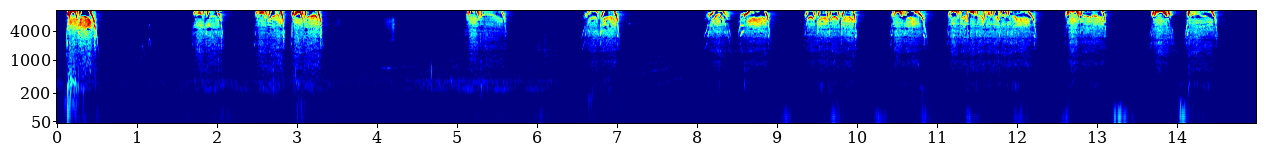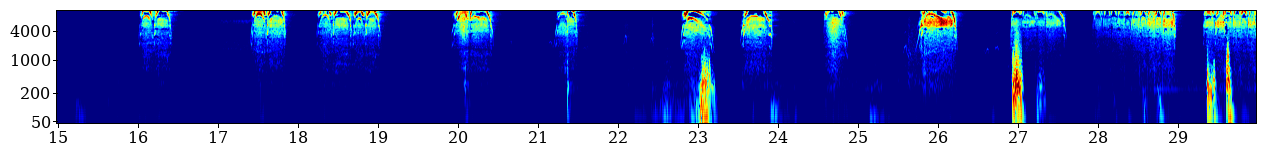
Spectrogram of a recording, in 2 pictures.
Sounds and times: squeaky toy block 0:00.1 - 0:00.6
squeaky toy block 0:01.7 - 0:03.4
squeaky toy block 0:05.1 - 0:05.7
squeaky toy block 0:06.6 - 0:07.1
squeaky toy block 0:08.1 - 0:14.6
squeaky toy block 0:16.1 - 0:16.5
squeaky toy block 0:17.5 - 0:19.1
squeaky toy block 0:20.0 - 0:20.5
squeaky toy block 0:21.2 - 0:21.6
squeaky toy block 0:22.8 - 0:24.0
squeaky toy block 0:24.6 - 0:24.9
squeaky toy block 0:25.7 - 0:26.3
squeaky toy block 0:26.9 - 0:29.9

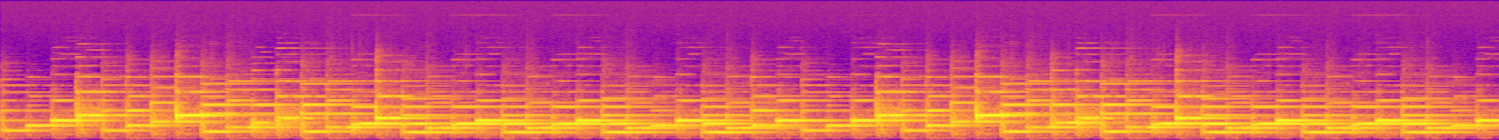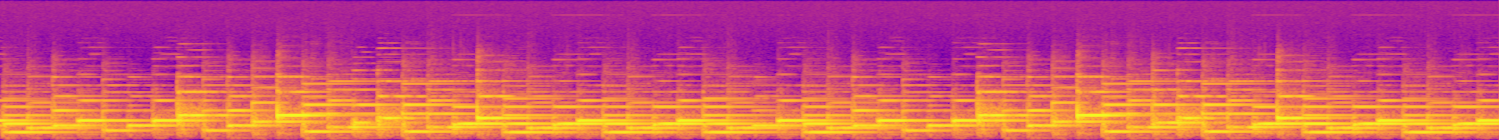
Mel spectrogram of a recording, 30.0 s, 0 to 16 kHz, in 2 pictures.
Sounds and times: piano 0:00.0 - 0:29.9

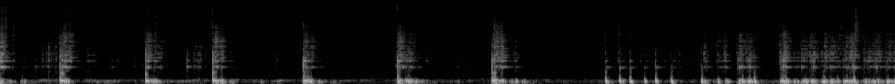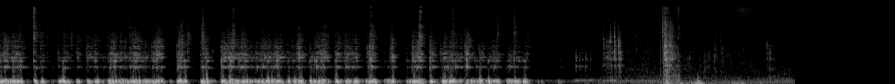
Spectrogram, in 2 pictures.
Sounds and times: hands patting on the outside 0:15.1 - 0:16.9

